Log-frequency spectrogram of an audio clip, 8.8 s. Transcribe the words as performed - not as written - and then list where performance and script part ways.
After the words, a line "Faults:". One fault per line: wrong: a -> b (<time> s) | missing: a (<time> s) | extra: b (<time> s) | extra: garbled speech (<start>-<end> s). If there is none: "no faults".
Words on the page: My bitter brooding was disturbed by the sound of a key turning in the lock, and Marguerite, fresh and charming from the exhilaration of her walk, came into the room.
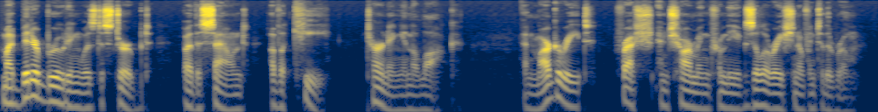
My bitter brooding was disturbed by the sound of a key turning in the lock, and Marguerite, fresh and charming from the exhilaration of into the room.
Faults:
missing: her walk came (8.1 s)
